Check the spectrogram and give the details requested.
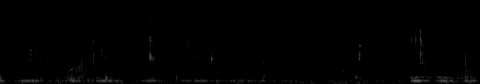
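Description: Faint, close-up chewing and biting of a BBQ Polish sausage sandwich, with a scatter of small mouth clicks.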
